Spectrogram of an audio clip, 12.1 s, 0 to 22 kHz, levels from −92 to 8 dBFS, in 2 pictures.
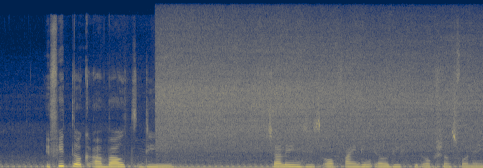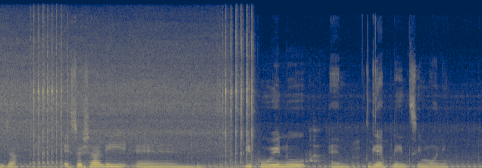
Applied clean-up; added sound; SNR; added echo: none; Tools; 9 dB; none.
